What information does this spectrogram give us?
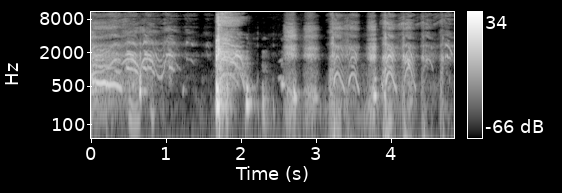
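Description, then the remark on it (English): A sudden, loud cough bursts out, surrounded by strained, wavering vocal noises and short gasping breaths. “My cough really set this off.”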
